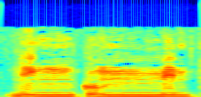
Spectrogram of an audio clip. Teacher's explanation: الميم بعدها ميم إدغام بغنة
